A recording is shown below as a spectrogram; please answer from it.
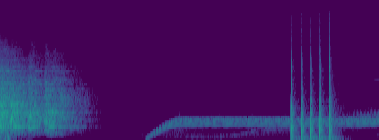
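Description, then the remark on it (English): Five quick, sharp knocks on a door, loud, ring out over a steady electronic hum that rises in after a burst of noise and a short silence. “Victor, open the door.”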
